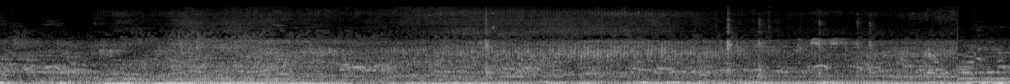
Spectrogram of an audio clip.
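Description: Voices of a street crowd over a steady low rumble of vehicles.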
